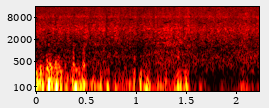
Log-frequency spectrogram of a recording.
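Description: Wind buffeting the handheld camera's microphone: an uneven low rumble, strongest at first and dying down about a second and a half in.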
